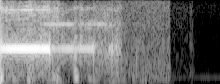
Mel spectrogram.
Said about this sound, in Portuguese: ou para, por favor, deixe sua mensagem após o sinal.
